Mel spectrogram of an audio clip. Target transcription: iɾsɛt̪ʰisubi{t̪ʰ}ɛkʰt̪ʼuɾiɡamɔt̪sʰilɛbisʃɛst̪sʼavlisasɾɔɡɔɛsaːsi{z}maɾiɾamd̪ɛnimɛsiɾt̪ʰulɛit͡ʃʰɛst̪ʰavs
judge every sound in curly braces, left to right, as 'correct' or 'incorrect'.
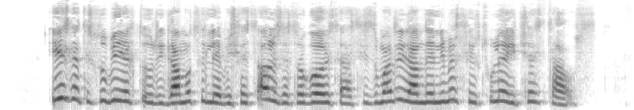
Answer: incorrect: none, correct

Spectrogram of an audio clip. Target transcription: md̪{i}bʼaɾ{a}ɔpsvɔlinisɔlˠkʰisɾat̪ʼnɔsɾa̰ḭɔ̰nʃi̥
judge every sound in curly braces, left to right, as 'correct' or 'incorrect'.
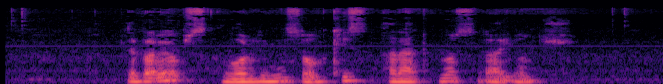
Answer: incorrect: ɛ, incorrect: ɛ

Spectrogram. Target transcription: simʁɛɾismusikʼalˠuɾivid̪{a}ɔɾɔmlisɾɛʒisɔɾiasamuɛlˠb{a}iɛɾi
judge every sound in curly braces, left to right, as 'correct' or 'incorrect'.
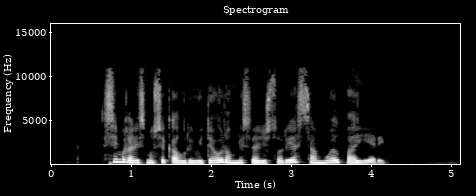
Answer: incorrect: ɛ, correct

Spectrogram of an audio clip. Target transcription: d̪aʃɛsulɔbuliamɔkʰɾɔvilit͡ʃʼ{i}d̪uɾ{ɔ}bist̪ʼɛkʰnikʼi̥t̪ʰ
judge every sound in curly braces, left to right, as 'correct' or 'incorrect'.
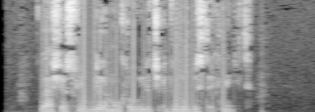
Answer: incorrect: ɛ, correct

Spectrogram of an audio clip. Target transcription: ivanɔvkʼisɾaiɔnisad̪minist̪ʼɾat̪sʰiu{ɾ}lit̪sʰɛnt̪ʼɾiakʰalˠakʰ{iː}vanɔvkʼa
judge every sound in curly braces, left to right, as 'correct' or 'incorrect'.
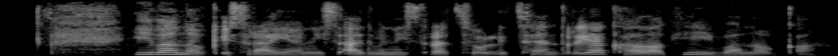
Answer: incorrect: none, correct

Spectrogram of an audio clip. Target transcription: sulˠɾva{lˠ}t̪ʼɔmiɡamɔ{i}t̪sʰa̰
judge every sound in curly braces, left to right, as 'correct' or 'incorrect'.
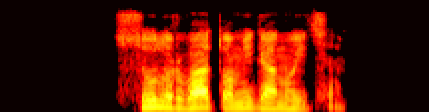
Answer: incorrect: none, correct

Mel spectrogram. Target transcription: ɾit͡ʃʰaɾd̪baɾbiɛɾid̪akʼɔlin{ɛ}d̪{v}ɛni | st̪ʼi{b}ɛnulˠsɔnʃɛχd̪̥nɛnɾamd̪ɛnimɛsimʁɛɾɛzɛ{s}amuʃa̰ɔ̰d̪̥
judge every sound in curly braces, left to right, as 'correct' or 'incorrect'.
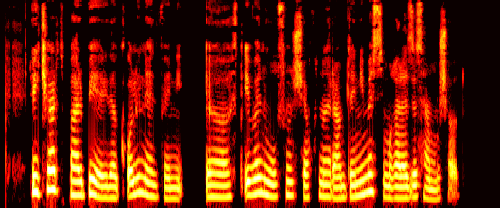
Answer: correct, correct, incorrect: v, correct

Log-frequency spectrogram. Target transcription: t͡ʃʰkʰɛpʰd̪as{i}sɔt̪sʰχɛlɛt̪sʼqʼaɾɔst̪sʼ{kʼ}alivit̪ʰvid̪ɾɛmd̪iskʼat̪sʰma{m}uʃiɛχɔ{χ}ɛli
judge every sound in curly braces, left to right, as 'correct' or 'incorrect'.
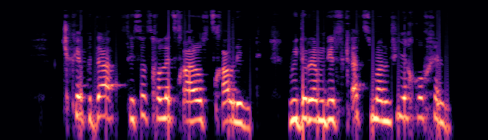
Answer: correct, incorrect: qʼ, incorrect: n, correct

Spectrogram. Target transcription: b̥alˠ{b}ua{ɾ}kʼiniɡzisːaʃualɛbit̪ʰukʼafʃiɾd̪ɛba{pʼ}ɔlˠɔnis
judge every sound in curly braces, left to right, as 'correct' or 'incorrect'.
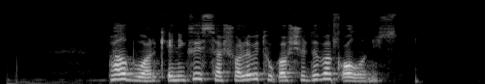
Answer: correct, correct, incorrect: kʼ

